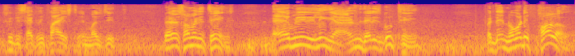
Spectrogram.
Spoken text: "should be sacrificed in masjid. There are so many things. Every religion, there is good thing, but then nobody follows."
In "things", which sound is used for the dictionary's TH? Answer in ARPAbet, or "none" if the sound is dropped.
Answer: T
